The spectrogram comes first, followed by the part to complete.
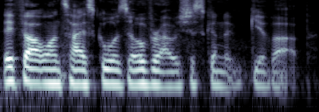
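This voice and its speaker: A man's voice: mid-range voice, level tone, quick pace, dry recording. A young man in casual interview chat as a guest musician, rambling, repeating words and laughing often.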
